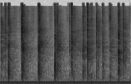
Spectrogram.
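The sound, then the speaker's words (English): A short burst of soft, quiet clapping, several sharp hand claps in a loose rhythm over a faint steady hum, sounding like a small group applauding politely for NASA for under two seconds. “Let's give a small, appropriate round of quiet applause for NASA.”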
